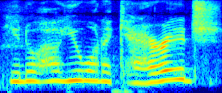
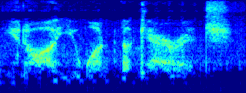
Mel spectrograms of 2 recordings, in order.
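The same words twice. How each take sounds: First: It is said a little louder. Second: It is said very quietly.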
